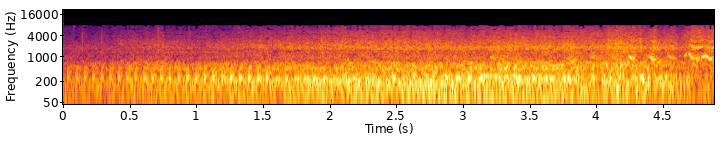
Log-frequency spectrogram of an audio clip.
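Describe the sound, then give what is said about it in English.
A police officer's motorcycle roars steadily and loudly along a road, its low throbbing drone swelling slightly and holding for several seconds with no voices. “I was just starting to search his pockets when I heard a motorcycle roaring along the road.”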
